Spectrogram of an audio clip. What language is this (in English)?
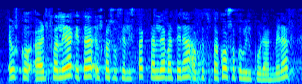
Basque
